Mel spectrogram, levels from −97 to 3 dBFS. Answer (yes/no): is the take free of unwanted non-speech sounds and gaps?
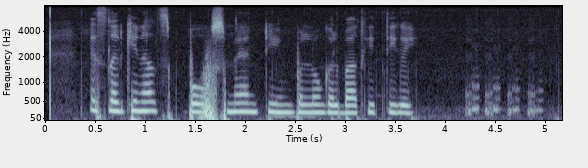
no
